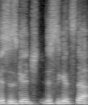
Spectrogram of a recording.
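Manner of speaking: ordinary talk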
